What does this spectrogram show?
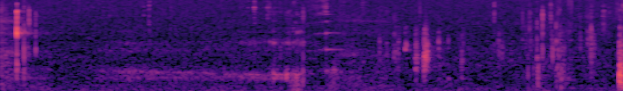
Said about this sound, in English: Here one second, let me get a sip of my Cabernet Sauvignon.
